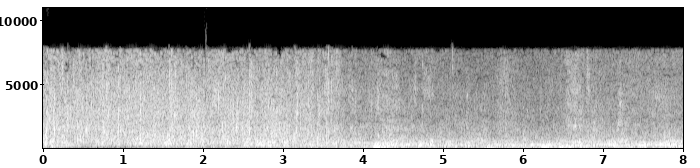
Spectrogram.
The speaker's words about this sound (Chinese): 那么下面呢，最后一个上台为我们分享心得的是王美玲女士，我们把掌声同样送给王女士。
